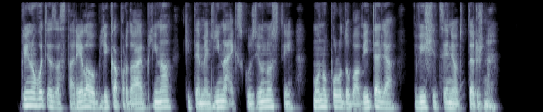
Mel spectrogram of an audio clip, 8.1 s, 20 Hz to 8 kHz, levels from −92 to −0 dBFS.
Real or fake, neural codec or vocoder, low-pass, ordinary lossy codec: real; none; 7.2 kHz; none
